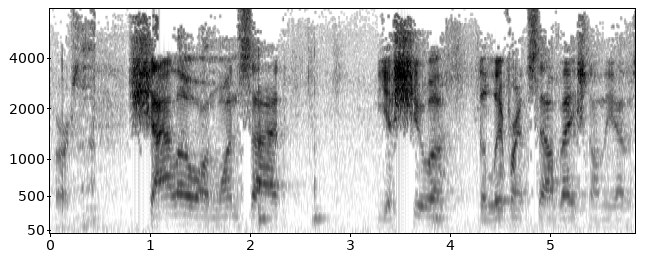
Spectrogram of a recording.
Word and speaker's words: Yeshua: It's Yeshua, which we would call Joshua, but Yeshua. Y-E-S-H-U-A is the way we would probably spell it if we were going to do this.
